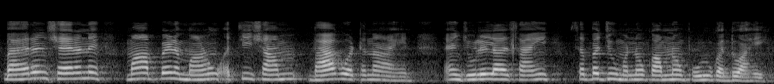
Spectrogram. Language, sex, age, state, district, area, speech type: Sindhi, female, 45-60, Maharashtra, Thane, urban, spontaneous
